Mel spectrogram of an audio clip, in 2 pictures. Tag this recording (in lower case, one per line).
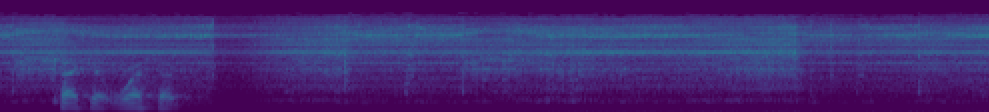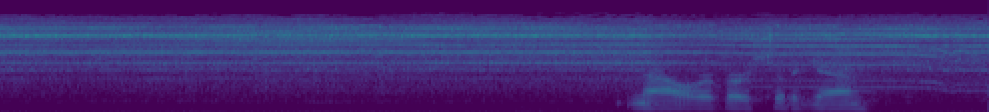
ratchet
mechanisms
